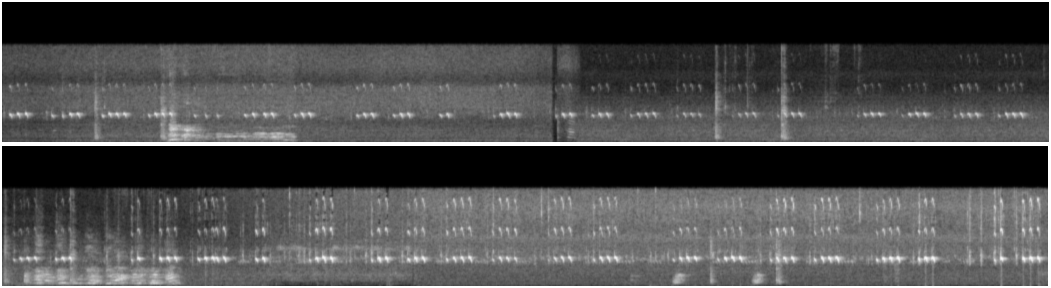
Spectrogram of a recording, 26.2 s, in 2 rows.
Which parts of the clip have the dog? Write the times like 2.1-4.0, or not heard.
2.0-3.7, 13.3-15.3, 20.9-22.6.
